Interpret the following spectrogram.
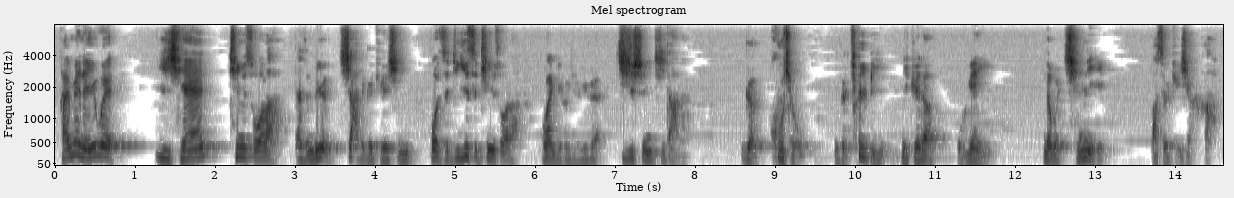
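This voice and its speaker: A man's voice: on the high side, moderate pace. A middle-aged man preaching a sermon, earnestly repeating his appeal to the listeners and then leading a prayer. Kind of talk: sermon with altar call and prayer. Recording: dull lo-fi recording.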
